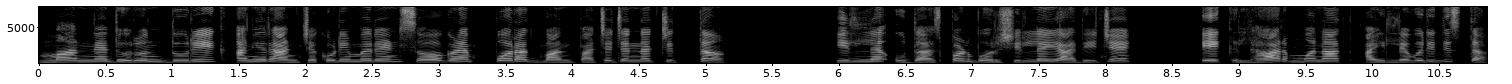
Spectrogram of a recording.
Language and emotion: Goan Konkani, sad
